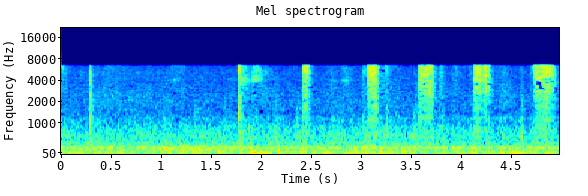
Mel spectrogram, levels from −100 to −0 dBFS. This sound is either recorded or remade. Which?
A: remade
